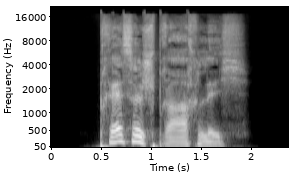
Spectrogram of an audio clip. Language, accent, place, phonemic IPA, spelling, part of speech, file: German, Germany, Berlin, /ˈpʁɛsəˌʃpʁaːχlɪç/, pressesprachlich, adjective, De-pressesprachlich.ogg
- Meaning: journalese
